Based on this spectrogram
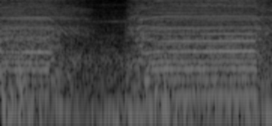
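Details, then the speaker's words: Vehicle windshield washer pump, key on, switched on intermittently while hoses are inspected for cuts, kinks and leaks: steady high electric buzz on, off, then on for about a second. Pump working normally. "If the fluid is fine, have somebody turn on the washer pump intermittently while you're inspecting the hoses"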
